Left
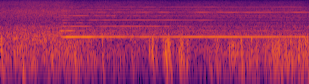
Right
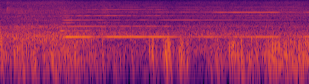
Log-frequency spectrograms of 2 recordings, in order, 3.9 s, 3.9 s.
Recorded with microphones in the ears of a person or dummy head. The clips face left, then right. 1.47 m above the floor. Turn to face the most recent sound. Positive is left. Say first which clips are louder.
# left 4 dB
turn(degrees=30)  # may be behind; listen again after turning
